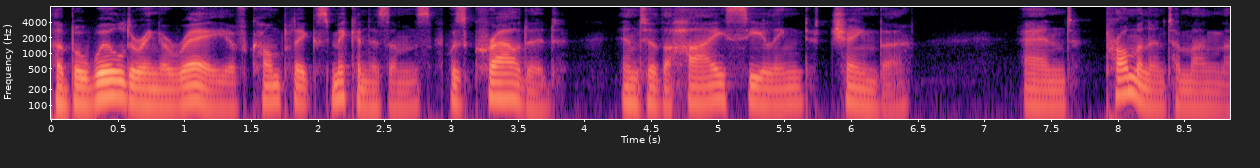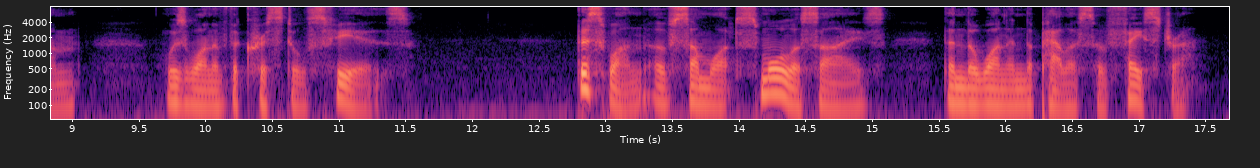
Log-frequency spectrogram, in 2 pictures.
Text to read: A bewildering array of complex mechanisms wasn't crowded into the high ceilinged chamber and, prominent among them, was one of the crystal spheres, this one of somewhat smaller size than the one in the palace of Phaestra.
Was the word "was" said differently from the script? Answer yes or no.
no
